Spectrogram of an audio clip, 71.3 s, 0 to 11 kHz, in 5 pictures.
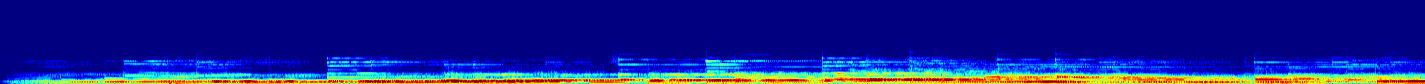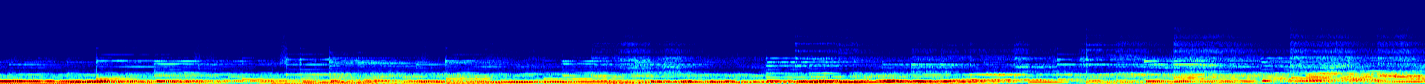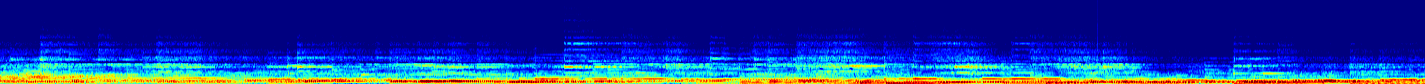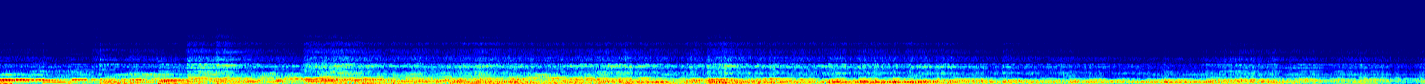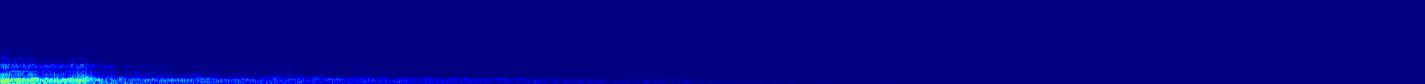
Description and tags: Piano Ambiance 6
electronica, dance, Sample, beep, beat, bop, track, created, electronic, music, loops, song, Manipulated, sound, loop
